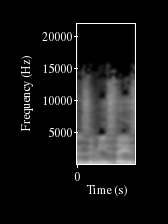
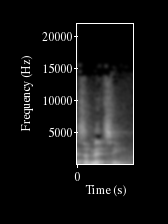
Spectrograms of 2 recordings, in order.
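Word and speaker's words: Tzimisce: So there's so many different ways, like Zemise, Zemetse. There's all kinds of weird ways of pronouncing. – Well, I got it from the writer. – That's great. – The guy that created the clan. He said Zemitsi.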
